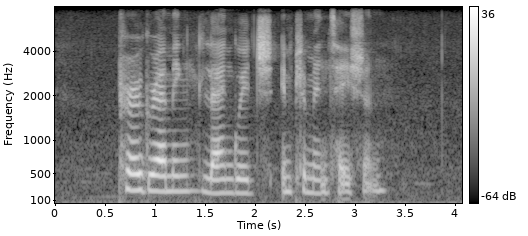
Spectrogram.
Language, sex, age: English, female, 19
